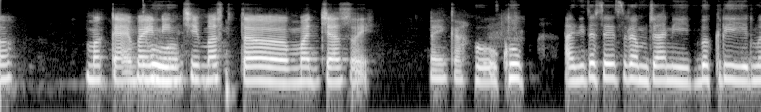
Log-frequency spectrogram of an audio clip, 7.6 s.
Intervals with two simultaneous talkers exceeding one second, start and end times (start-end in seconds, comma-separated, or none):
none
